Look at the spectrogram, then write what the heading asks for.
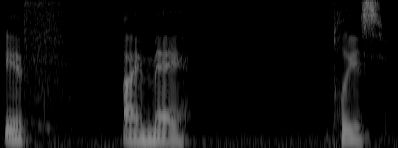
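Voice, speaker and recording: A reader plays an emotional young girl in a fan fiction story. She sounds soft and hesitant, apologetic and eager to please. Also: mid-range voice, fairly even intonation, very slow. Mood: timid, pleading.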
